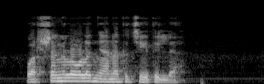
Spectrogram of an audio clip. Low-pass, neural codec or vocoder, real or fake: 9.9 kHz; none; real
